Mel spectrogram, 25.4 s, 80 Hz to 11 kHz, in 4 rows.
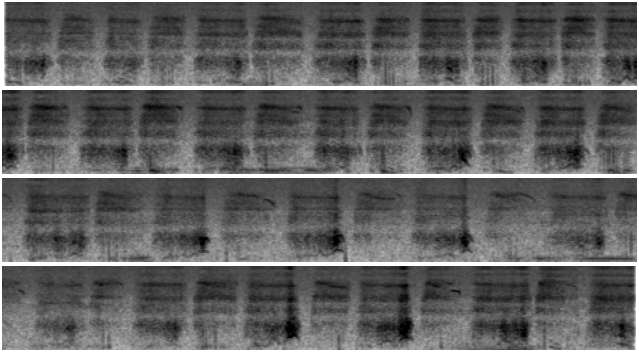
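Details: Two-week-old infant snoring: rapid, noisy snuffling breaths at about 52 a minute.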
